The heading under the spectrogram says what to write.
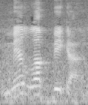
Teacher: من ربک، نون ساکن کے بعد را ہے یہاں، تو نون ساکن کو را میں ملا دیا ہے، مدغم کر دیا ہے، لیکن نون کی آواز مکمل طور پہ ختم ہو گئی ہے۔ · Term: بلا غنہ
